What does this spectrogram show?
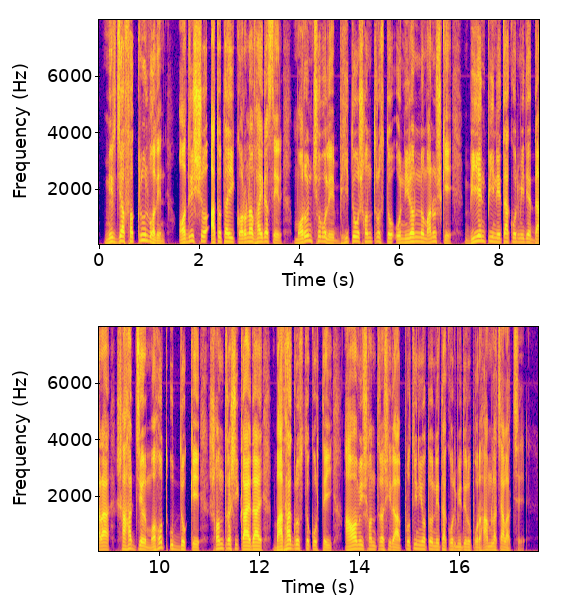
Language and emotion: Bengali, neutral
